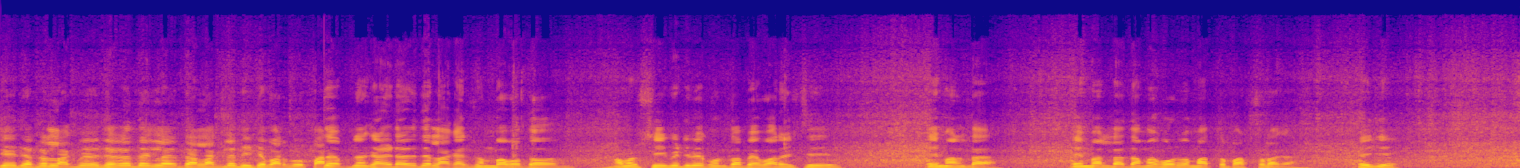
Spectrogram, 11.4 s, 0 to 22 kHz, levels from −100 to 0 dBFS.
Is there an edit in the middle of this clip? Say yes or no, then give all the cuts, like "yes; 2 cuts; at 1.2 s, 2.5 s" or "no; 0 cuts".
yes; 1 cut; at 2.4 s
